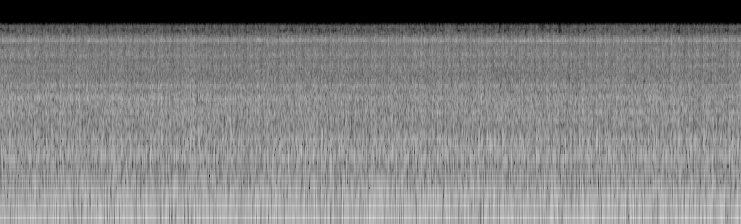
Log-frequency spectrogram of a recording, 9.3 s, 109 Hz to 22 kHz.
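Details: Ducati 998 Testastretta twin running after inspection service: loud, steady, busy note with no uneven knocks or speed surges; normal running.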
